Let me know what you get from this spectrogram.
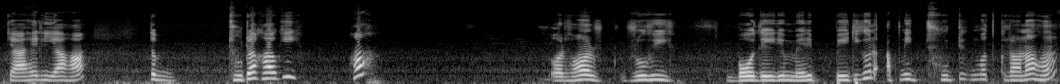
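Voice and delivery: loud, stern father telling off; scolding father. Acted. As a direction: scold with sharp questioning bursts. डाँटता हुआ पिता. (डाँटते पिता की तेज़ आवाज़)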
